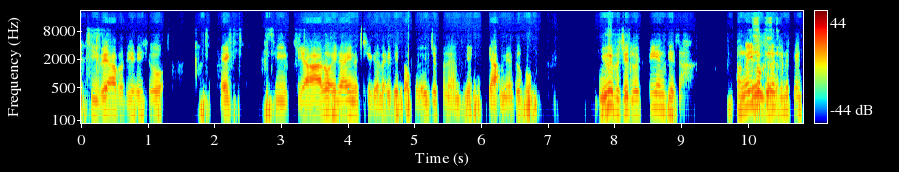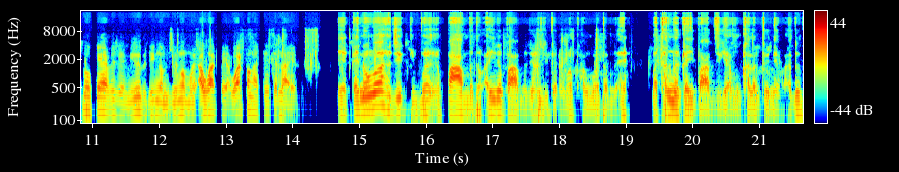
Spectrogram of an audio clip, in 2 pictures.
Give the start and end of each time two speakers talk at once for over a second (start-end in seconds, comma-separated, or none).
none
